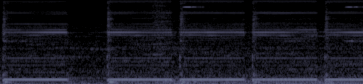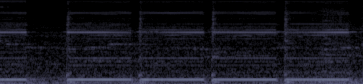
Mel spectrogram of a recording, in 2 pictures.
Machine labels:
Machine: slide rail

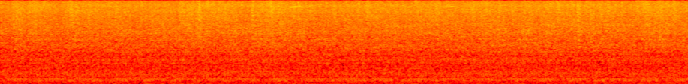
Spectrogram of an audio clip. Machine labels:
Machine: pump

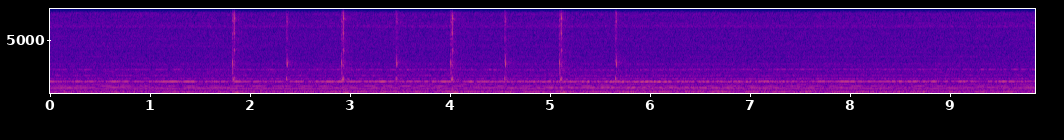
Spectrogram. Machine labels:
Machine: valve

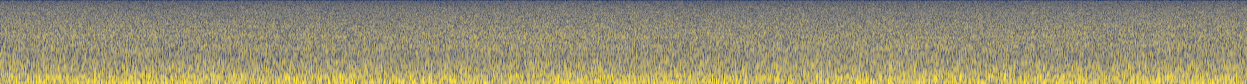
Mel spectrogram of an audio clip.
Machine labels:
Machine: fan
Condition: abnormal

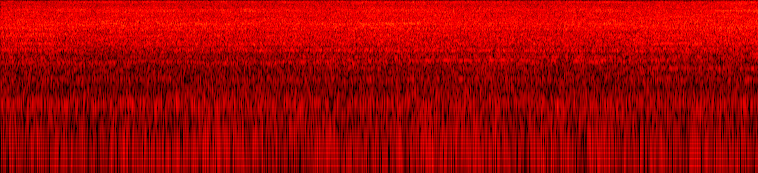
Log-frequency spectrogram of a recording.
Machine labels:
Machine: fan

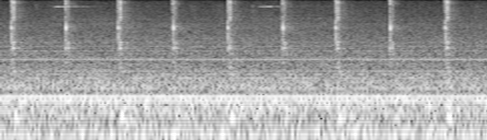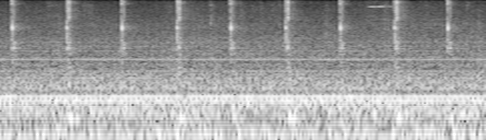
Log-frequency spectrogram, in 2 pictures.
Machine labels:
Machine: valve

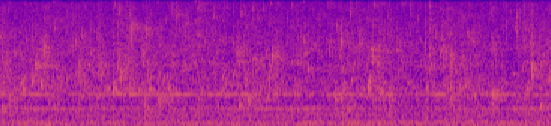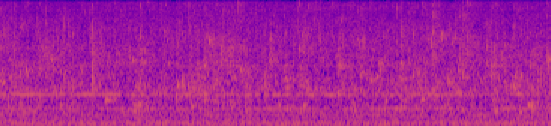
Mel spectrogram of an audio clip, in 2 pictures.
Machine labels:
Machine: pump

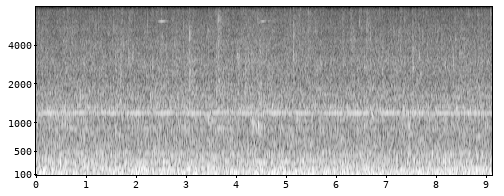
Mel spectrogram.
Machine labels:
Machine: pump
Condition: normal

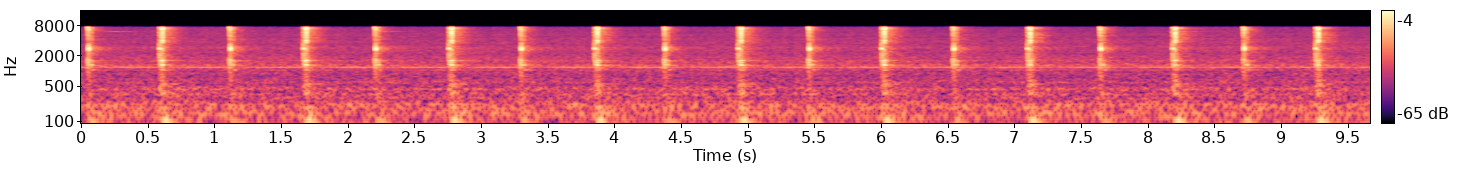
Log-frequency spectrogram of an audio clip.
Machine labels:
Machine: valve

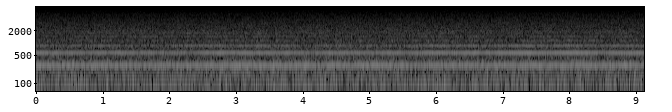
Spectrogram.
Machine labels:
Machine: fan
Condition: abnormal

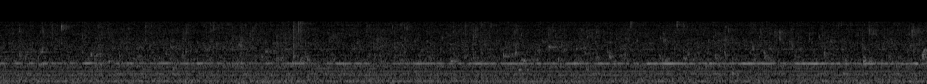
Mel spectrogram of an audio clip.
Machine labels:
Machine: pump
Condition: normal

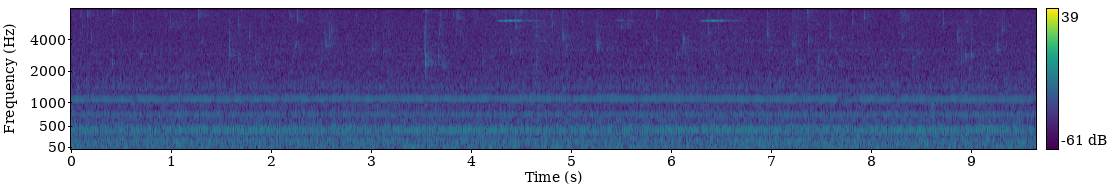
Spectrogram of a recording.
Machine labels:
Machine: pump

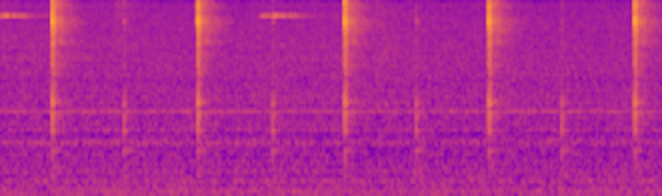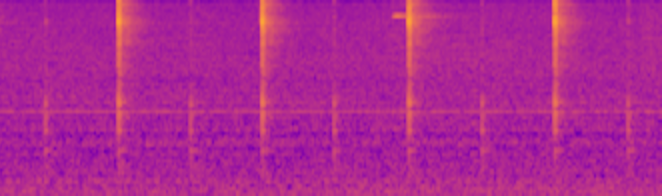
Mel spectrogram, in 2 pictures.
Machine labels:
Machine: valve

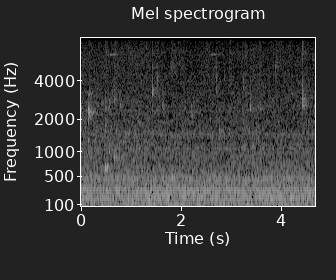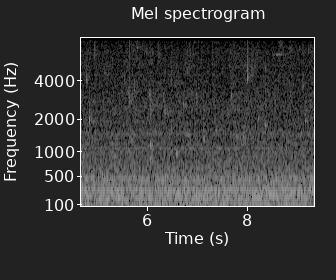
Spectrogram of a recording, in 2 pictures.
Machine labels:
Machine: pump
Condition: normal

